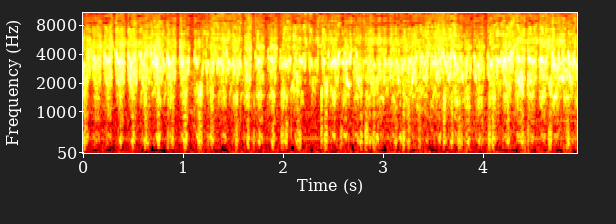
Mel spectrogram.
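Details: Black storks feeding at an Estonian nest, 7 June 2019, 16:18. Grating, squealing notes come in a fast stuttering stream through all five seconds, with loudness rising and falling slightly.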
